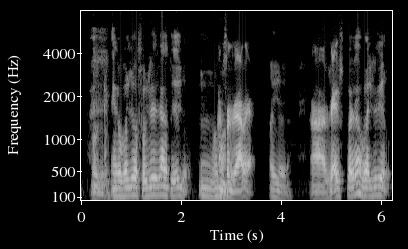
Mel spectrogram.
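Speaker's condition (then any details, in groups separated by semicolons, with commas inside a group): Mouth cancer; surgery, part removed; recovering after recent surgery; difficulty eating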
